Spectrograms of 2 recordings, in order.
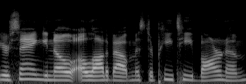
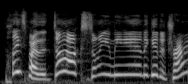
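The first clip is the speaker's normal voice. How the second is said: much higher, louder mock question; 13 semitones higher, 7 dB louder, faster than usual. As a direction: squeal it in disbelief. Mock reply to the movie.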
